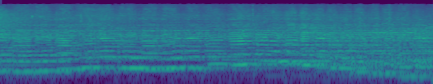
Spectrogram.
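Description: Solo double bass played with the bow, carrying a continuous melodic line, with a small string orchestra of violins and cellos accompanying.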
